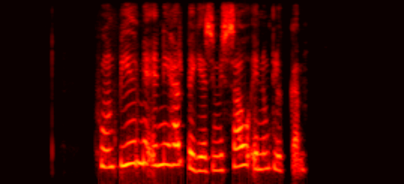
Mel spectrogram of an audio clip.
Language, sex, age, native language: Icelandic, female, 20-29, Icelandic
